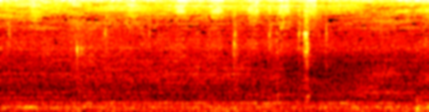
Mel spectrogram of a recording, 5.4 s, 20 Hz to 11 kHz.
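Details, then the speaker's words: MAN TGX 18.440 truck: steady unbroken hiss of air escaping under the fifth wheel from the drive-axle brake chamber seal between parking and service brake, keeping service brake applied so wheels (worst right) overheat. "Camera de frânare pierde aer la semering între frâna de mână și frâna de serviciu."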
